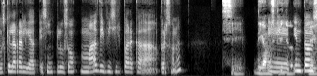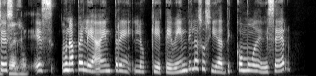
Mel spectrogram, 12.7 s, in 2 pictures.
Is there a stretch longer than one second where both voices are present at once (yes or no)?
yes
